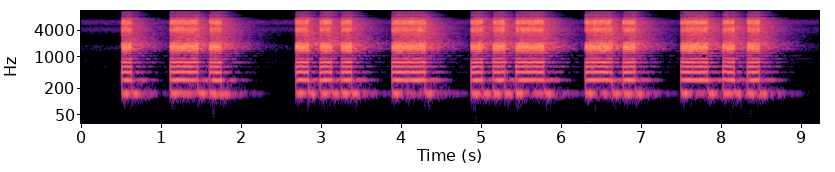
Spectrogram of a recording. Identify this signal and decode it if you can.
Morse code, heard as a buzzer, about 8 wpm, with room echo. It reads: EN STUND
